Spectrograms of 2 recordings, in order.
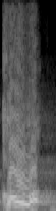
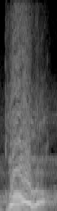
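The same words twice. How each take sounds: First: Said in the usual way. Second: "gala" with a firm hard g replacing the q; Yemeni g. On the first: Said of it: "Tidak qala". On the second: Shown as a demonstration. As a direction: correct q to g in "gala", Yemeni style. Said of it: "tapi ucapannya gala".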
